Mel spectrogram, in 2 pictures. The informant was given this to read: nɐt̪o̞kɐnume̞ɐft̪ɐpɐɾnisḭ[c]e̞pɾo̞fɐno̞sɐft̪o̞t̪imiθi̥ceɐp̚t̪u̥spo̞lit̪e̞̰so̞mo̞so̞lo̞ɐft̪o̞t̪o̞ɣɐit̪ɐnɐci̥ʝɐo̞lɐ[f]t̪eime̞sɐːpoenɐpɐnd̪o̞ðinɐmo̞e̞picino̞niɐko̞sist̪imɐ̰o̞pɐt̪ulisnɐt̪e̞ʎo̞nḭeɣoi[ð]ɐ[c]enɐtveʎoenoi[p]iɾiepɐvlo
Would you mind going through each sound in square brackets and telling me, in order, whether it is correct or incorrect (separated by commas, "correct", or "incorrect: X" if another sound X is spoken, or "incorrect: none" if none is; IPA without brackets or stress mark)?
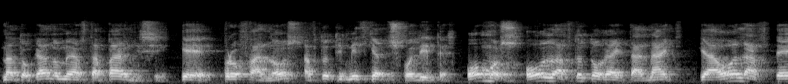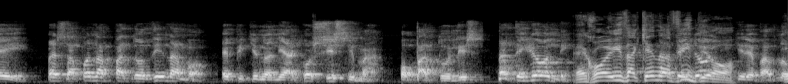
correct, correct, correct, correct, incorrect: c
